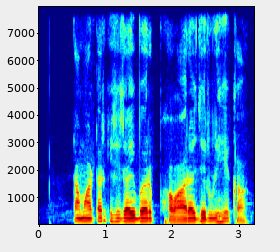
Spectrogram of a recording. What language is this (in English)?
Chhattisgarhi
